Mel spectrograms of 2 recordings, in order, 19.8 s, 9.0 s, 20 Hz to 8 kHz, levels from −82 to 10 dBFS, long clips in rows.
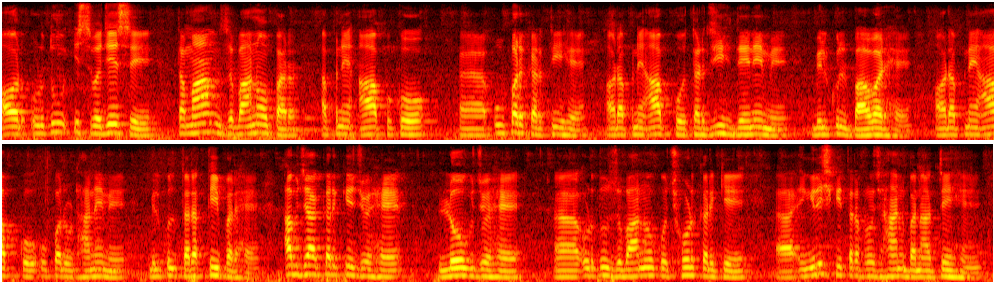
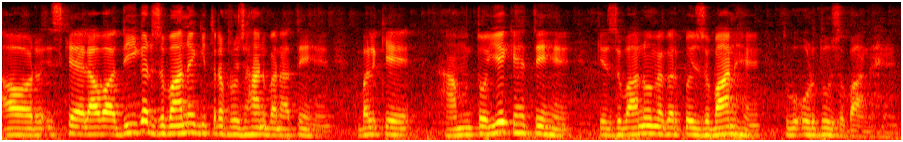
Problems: constant background noise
